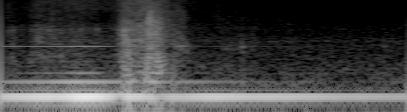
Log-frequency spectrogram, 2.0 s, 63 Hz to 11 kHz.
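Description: Weighted C-128 tuning fork humming after being struck: a low, pure hum at 128 hertz that swells in the first half-second and then slowly fades. A faint higher ring is heard only at the start.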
